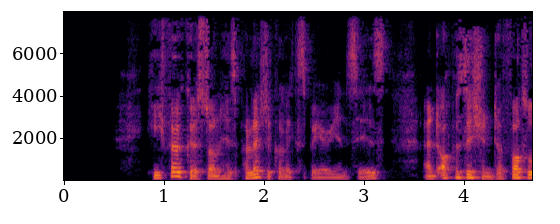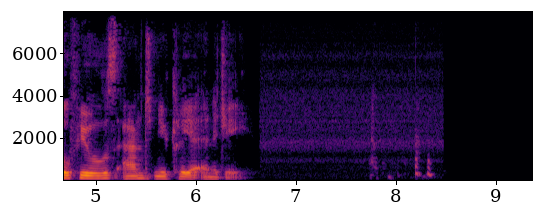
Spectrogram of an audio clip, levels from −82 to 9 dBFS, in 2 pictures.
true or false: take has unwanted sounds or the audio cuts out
true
